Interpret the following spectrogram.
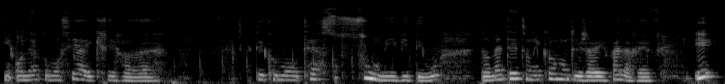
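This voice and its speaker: A woman's voice: mid-range voice, moderate pace, mellow, breathy edge. A young woman from Burundi chatting to the camera in a slangy way, full of fillers and restarts. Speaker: vlogger. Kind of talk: casual chat to camera.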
